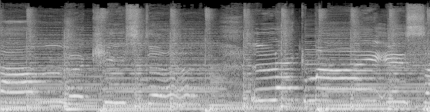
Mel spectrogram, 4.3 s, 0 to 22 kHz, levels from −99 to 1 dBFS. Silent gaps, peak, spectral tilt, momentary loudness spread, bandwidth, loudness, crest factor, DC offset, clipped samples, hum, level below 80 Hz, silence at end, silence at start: none; 0 dBFS; -5 dB/octave; 6 LU; 19.5 kHz; -12 LUFS; 12 dB; under 0.1%; under 0.1%; none; -26 dBFS; 0 s; 0 s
